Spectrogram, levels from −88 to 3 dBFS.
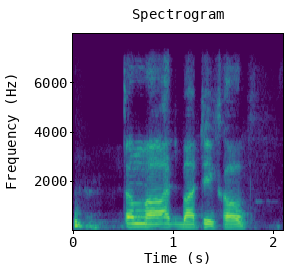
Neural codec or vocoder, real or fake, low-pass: codec, 32 kHz, 1.9 kbps, SNAC; fake; 7.2 kHz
